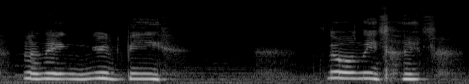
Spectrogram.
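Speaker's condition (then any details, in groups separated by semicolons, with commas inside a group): Motor neurone disease; onset in left hand; progressing, harder to push up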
